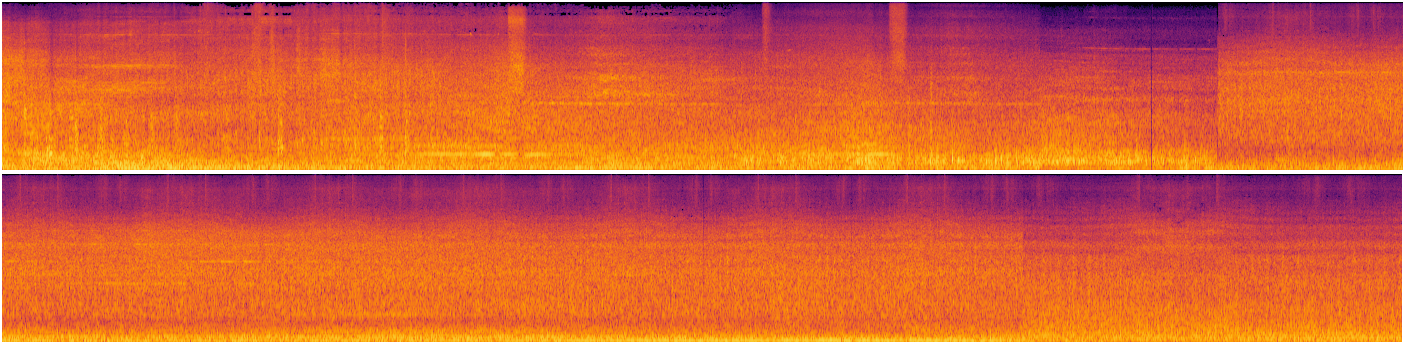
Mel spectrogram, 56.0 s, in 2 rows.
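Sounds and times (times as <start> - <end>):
train wheels clacking on rails: 0.0 - 56.0.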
